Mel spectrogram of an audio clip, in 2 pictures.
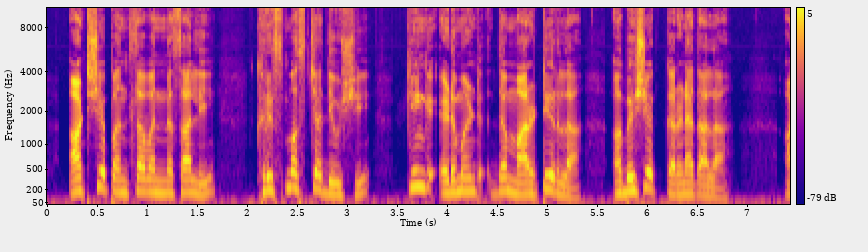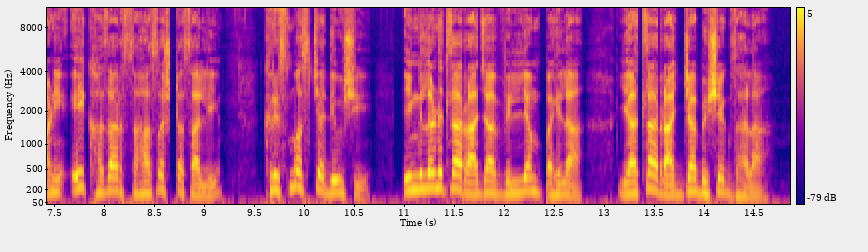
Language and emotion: Marathi, neutral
